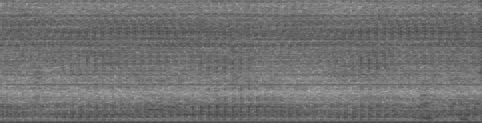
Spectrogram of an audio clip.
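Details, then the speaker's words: Orient stand fan after its tight, jammed bush was cleaned and the fan was reassembled, with no bush or shaft replaced: steady low hum, spinning freely and evenly with no scraping or dragging. "আরামসে ঘুরছে, একদম ইজিতে ঘুরছে,"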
